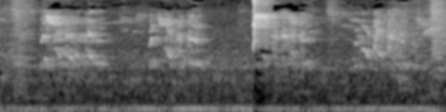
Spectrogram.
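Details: Mating parrotlets give harsh, buzzy chattering squawks in short bursts about every second, over a steady low hum; these sounds are said to stimulate parrotlets to breed.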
